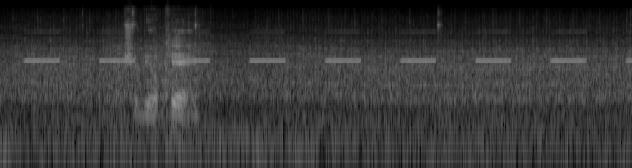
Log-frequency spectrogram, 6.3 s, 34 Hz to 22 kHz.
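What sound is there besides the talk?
truck reversing beeps while backing a trailer, Euro Truck Simulator 2 video game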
